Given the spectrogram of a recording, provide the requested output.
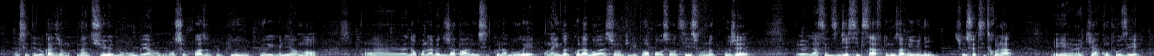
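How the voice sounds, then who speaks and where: Music plays in the background as a man talks at a fairly quick pace. His pitch is very deep and low, and his intonation is fairly even. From Guadeloupe. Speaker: rapper. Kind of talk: interview. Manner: hesitant, many fillers.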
